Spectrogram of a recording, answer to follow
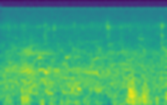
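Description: Faint, distant voices of players and spectators calling out across an outdoor soccer field, with a brief louder muffled patch near the end.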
